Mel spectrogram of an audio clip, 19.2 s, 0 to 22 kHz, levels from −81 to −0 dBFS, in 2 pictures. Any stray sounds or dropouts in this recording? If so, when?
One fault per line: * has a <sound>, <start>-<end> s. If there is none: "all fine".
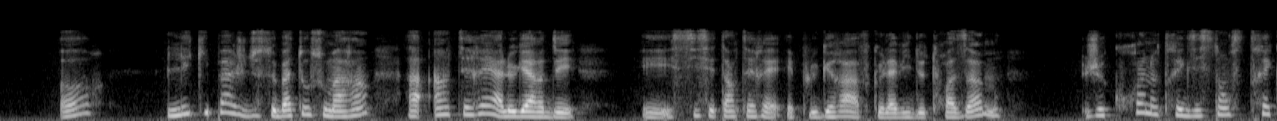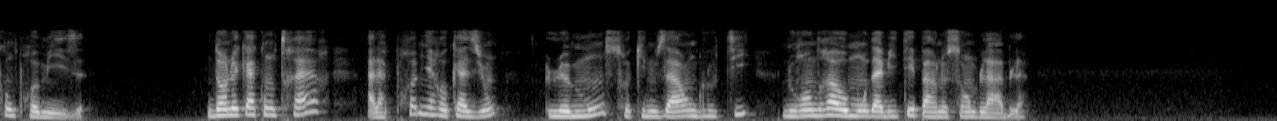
all fine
